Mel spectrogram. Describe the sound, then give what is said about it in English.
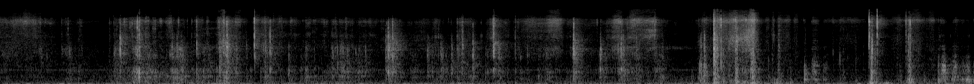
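Crisp rustling and crinkling of paper being handled and shuffled, with irregular bursts of scraping and flicking that come and go throughout, louder near the end, and no voices. “Okay, here's a new paper.”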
